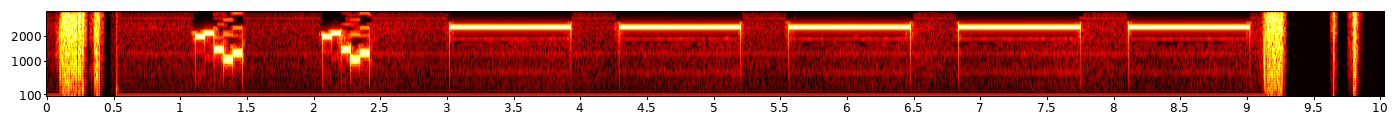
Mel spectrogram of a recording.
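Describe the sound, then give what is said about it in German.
Fire brigade dispatch alarm tones at 17:06 for an emergency call about a helpless person behind a locked apartment door: two quick warbling electronic chirps, then a run of five steady, evenly spaced tone pulses, framed by sharp clicks at the start and end, with no voices. “Es ist 17.06 Uhr, hier ein Alarm.”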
